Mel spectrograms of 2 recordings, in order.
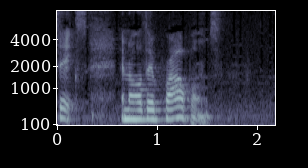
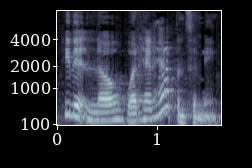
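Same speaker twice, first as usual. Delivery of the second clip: plain reading voice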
